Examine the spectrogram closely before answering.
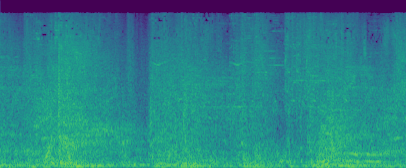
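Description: Magic spell effects whoosh and crackle in quick bursts.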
